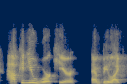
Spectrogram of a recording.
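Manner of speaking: high-pitched mock outrage, reliving the argument; retold angry rant. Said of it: "I was having that meltdown".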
